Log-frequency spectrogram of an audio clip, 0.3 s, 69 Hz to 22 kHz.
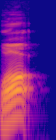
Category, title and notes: Speech > Solo speech
What (vocal)
chant, dry, FR-AV2, hype, Male, Man, Mid-20s, Neumann, oneshot, raw, singletake, Single-take, Tascam, U67, un-edited, Vocal, voice, what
